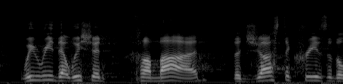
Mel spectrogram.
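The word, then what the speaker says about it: חמד: The word to covet here it's a verb, and it's pronounced chamad. Everyone say chamad.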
